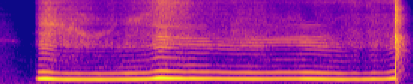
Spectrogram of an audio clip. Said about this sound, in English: Suddenly, a swarm was upon us, and we spent the rest of that night curled up as tightly as we could inside our sleeping bags, slapping away at mosquitoes.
